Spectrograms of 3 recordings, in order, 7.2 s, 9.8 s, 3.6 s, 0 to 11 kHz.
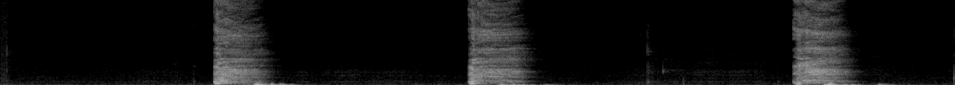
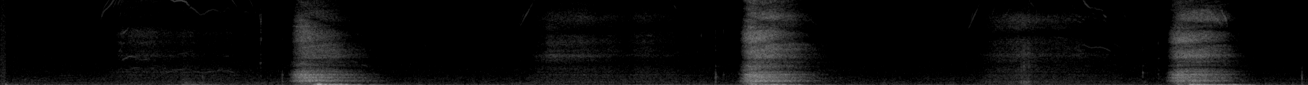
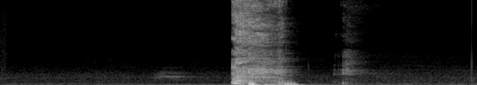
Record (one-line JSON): {"three_cough_length": "7.2 s", "three_cough_amplitude": 2222, "three_cough_signal_mean_std_ratio": 0.35, "exhalation_length": "9.8 s", "exhalation_amplitude": 882, "exhalation_signal_mean_std_ratio": 0.34, "cough_length": "3.6 s", "cough_amplitude": 5997, "cough_signal_mean_std_ratio": 0.27, "survey_phase": "alpha (2021-03-01 to 2021-08-12)", "age": "18-44", "gender": "Male", "wearing_mask": "No", "symptom_cough_any": true, "symptom_fatigue": true, "symptom_change_to_sense_of_smell_or_taste": true, "symptom_onset": "2 days", "smoker_status": "Never smoked", "respiratory_condition_asthma": true, "respiratory_condition_other": false, "recruitment_source": "Test and Trace", "submission_delay": "1 day", "covid_test_result": "Positive", "covid_test_method": "RT-qPCR", "covid_ct_value": 22.7, "covid_ct_gene": "ORF1ab gene"}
